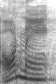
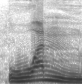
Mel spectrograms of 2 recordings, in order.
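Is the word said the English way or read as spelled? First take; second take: as spelled; English way. First: It is read letter by letter, like 'o-ne'. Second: It is said the English way, like 'wun'. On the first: The speaker calls it wrong. "Nggak one" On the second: The speaker calls it right. "one bacanya pronunciation-nya"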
